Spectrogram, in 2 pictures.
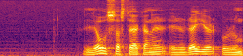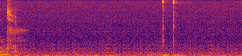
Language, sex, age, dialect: Faroese, male, 36-60, Suðuroy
